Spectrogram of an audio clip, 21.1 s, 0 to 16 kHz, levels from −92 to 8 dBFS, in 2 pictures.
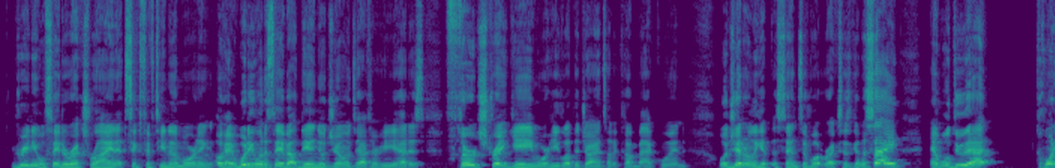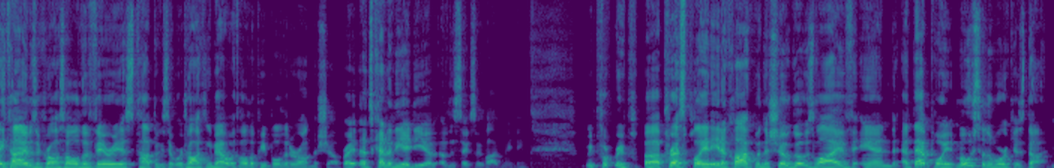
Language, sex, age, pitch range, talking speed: English, male, 20-39, 130-170 Hz, 305 wpm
